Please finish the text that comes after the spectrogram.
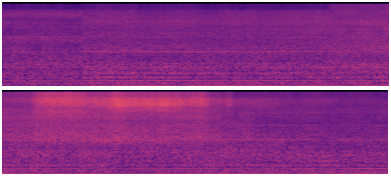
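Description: A shop vac with an extension runs steadily in a workshop, a continuous loud motor whine with a brighter surge midway as sawdust is pulled in, heard alone.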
